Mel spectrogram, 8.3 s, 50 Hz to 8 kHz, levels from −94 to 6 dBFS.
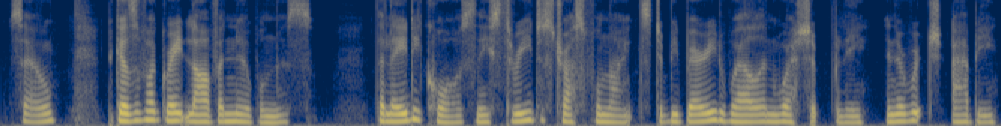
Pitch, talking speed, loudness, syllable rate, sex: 170 Hz, 180 wpm, -22 LUFS, 5.5 syllables/s, female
